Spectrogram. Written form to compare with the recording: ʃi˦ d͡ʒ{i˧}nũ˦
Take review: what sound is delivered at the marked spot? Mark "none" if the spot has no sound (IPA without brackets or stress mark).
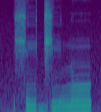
i˧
